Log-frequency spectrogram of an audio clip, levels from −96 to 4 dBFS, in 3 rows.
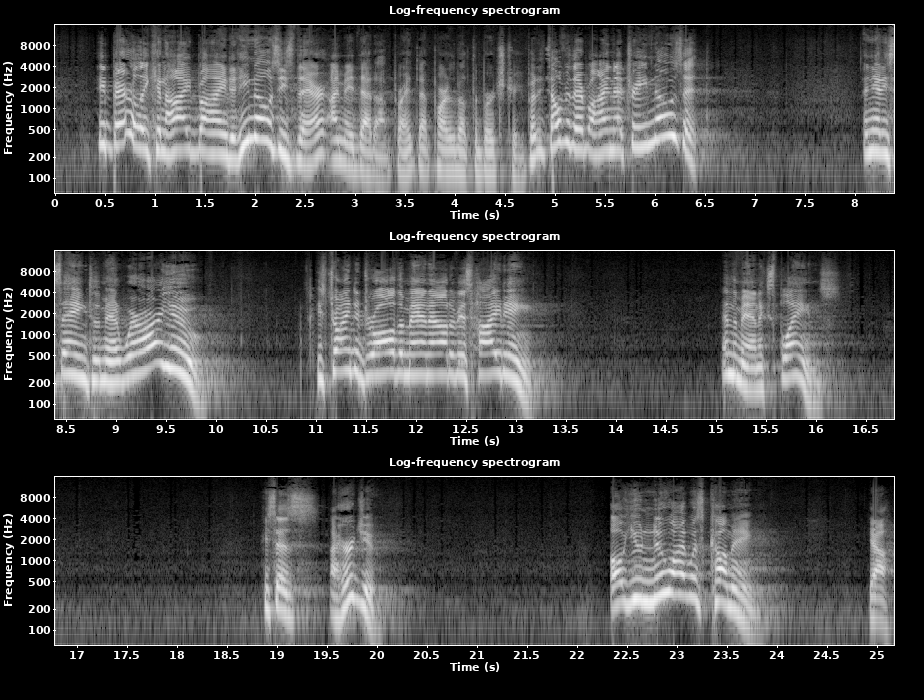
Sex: male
